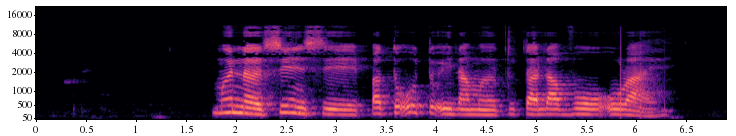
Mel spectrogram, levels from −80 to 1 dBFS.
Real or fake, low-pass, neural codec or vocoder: real; 10.8 kHz; none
